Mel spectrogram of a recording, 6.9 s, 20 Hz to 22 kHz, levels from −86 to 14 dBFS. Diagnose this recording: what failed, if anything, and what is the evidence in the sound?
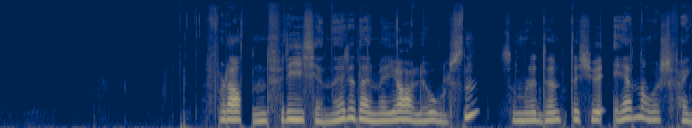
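Nothing failed: no stage in the chain, from capture through to playback, leaves an audible fault anywhere in this speech recording.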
